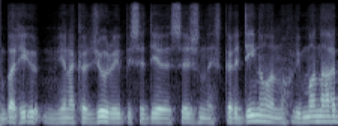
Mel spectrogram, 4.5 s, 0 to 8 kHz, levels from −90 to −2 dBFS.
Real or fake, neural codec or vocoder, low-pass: fake; codec, 16 kHz, 0.2 kbps, FocalCodec; 7.2 kHz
